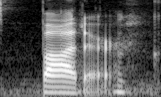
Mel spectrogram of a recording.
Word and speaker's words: Augustinus Bader: Oh, by the way, did you know we both say it wrong? It's Dr. Bader. – Oh, is it? – Yeah, the publicist. I saw her for drinks, and I was like, oh, whoops. – Oh, okay. Yeah. Good to know. – But I still say Bader.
